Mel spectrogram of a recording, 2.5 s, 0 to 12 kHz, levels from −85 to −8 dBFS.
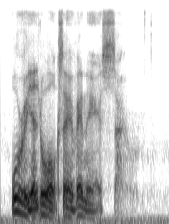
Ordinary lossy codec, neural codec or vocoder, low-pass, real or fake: Opus, 32 kbps; autoencoder, 22.05 kHz, a latent of 192 numbers a frame, VITS, trained on many speakers; 9.9 kHz; fake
